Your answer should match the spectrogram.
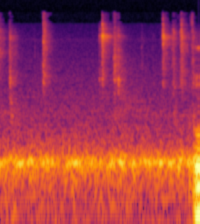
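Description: A few keystrokes on a computer keyboard, typed as short light clicks about halfway through and again near the end.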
